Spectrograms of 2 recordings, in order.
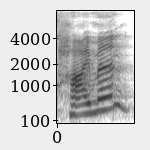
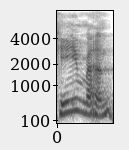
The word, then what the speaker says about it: He-Man: It's pronounced Hyman? Oh, is it? I don't know. Yeah, but towards the end of his career, Wolverine wasn't regenerating that much anymore, was he? No, it's He-Man.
